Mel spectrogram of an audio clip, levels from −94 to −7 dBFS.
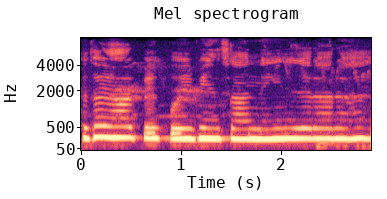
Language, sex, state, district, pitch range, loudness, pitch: Hindi, female, Uttar Pradesh, Lucknow, 235-245 Hz, -10 LUFS, 235 Hz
